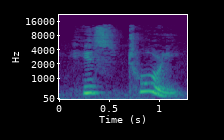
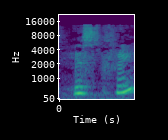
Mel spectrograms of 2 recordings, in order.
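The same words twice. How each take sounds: First: "his story" as two full words, his-TOR-ee; mispronunciation. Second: "history" as HIS-tree; correct pronunciation. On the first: Teacher warns learners, mispronounced "his story" with full O. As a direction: sound the O fully in "his story". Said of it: "So don't say his story". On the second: Teacher corrects learners, "history" said HIS-tree. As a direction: squeeze "history" into two beats. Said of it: "It's history". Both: Shown as a demonstration.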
